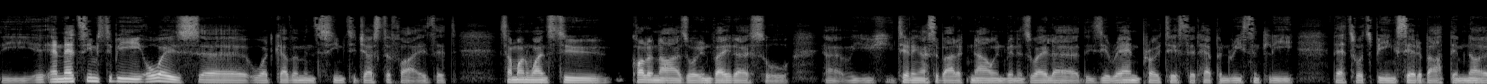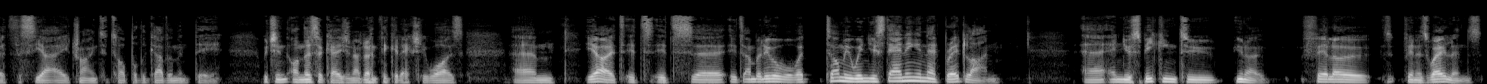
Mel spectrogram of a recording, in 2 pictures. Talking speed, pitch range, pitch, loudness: 185 wpm, 90-110 Hz, 95 Hz, -21 LUFS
